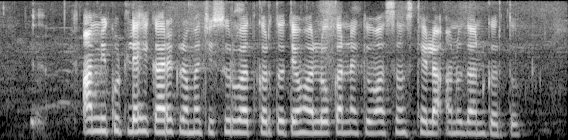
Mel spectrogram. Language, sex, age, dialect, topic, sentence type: Marathi, female, 25-30, Northern Konkan, banking, statement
